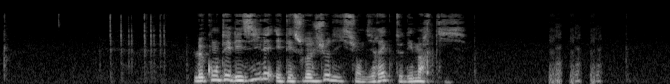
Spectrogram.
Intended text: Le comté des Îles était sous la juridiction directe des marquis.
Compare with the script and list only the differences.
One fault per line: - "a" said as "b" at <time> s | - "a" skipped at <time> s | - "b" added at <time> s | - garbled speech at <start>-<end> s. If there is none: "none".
none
